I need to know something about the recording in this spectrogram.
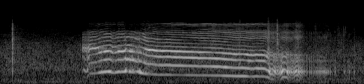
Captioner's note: andrea crying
